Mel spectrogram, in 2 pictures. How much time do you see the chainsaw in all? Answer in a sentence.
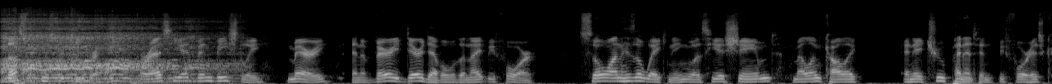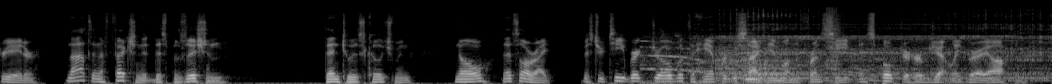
You can hear the chainsaw for 6 seconds altogether.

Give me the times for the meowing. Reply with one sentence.
You can hear the meowing from 16.9 to 18.1 s.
